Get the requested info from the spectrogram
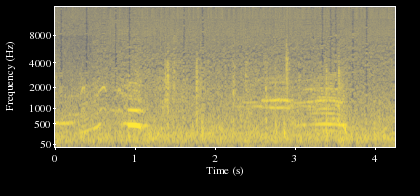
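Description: Faint cattle lowing in the background, a few scattered calls. A short one about a second in is the loudest, and a longer, wavering call comes near the end.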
